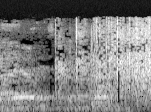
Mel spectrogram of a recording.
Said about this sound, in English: And they're clapping for this. Unbelievable.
